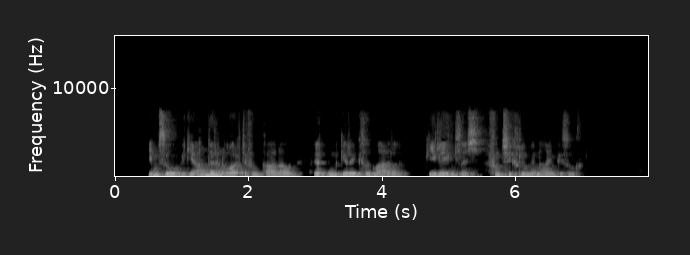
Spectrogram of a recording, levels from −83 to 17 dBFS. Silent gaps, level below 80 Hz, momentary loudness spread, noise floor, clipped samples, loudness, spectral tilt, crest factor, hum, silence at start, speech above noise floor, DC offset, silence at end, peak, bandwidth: none; -74 dBFS; 11 LU; -87 dBFS; under 0.1%; -31 LUFS; -7 dB/octave; 16 dB; none; 0.5 s; 56 dB; under 0.1%; 1 s; -14 dBFS; 7.8 kHz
